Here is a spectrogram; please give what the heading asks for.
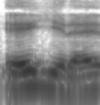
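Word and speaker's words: יֵרָאֶה: Ahorita, Yerae se escribe Yud Resh Alef Hei. Y se lee Yerae, pero también, y está bien escrito. Pero también se puede Yir'e, que quiere decir no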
